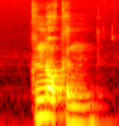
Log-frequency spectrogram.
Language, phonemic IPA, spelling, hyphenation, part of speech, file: Dutch, /ˈknɔ.kə(n)/, knokken, knok‧ken, verb / noun, Nl-knokken.ogg
- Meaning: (verb) 1. to brawl, to fight (physically) 2. to hit, beat, dust up; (noun) plural of knok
